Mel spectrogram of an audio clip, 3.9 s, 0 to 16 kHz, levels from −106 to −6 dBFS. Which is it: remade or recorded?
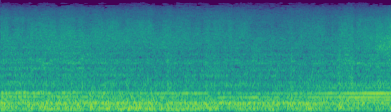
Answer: recorded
